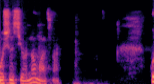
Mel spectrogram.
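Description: A man's voice speaking for the first second, followed by a short low thump and a faint click near the end.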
